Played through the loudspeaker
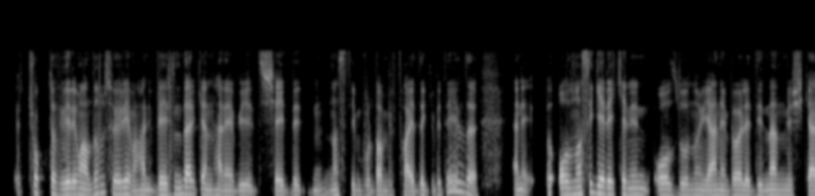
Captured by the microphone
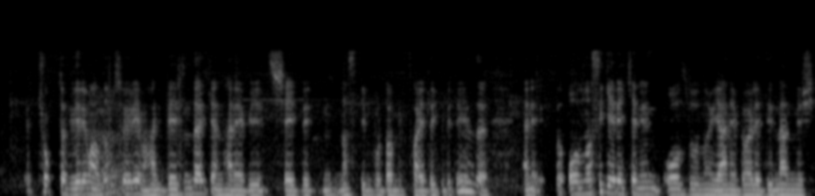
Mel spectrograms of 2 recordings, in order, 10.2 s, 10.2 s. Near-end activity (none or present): present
